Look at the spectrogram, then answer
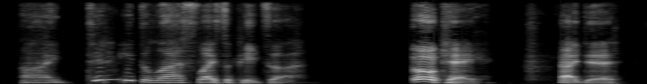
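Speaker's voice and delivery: slightly dragged-out delivery with swooping, swinging pitch. Going through their character voices and showing one, slightly dragged-out voice. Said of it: "just slightly more like dragged out a little bit".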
